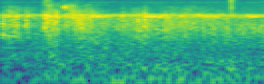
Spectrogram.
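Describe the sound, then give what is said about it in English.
Mortar and mine explosions during an attack merge into a dense, loud rumbling roar that rolls on without pause, with no separate blasts standing out. “Mines. Those were mines. Mortars. Close. Those were our mortars.”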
